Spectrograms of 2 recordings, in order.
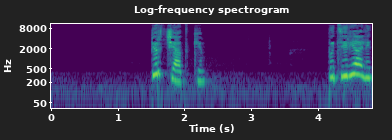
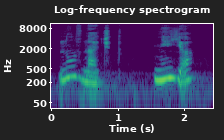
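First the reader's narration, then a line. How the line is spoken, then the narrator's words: Quiet, distraught old woman. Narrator (Russian): Старушка присела, сама не своя, и тихо сказала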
